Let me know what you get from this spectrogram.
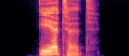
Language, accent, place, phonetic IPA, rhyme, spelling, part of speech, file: German, Germany, Berlin, [ˈeːɐ̯tət], -eːɐ̯tət, ehrtet, verb, De-ehrtet.ogg
- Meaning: inflection of ehren: 1. second-person plural preterite 2. second-person plural subjunctive II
